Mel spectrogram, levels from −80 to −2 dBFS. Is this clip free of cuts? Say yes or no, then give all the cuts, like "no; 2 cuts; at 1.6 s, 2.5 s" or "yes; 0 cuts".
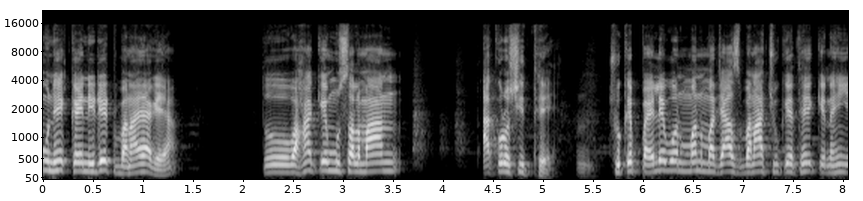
yes; 0 cuts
